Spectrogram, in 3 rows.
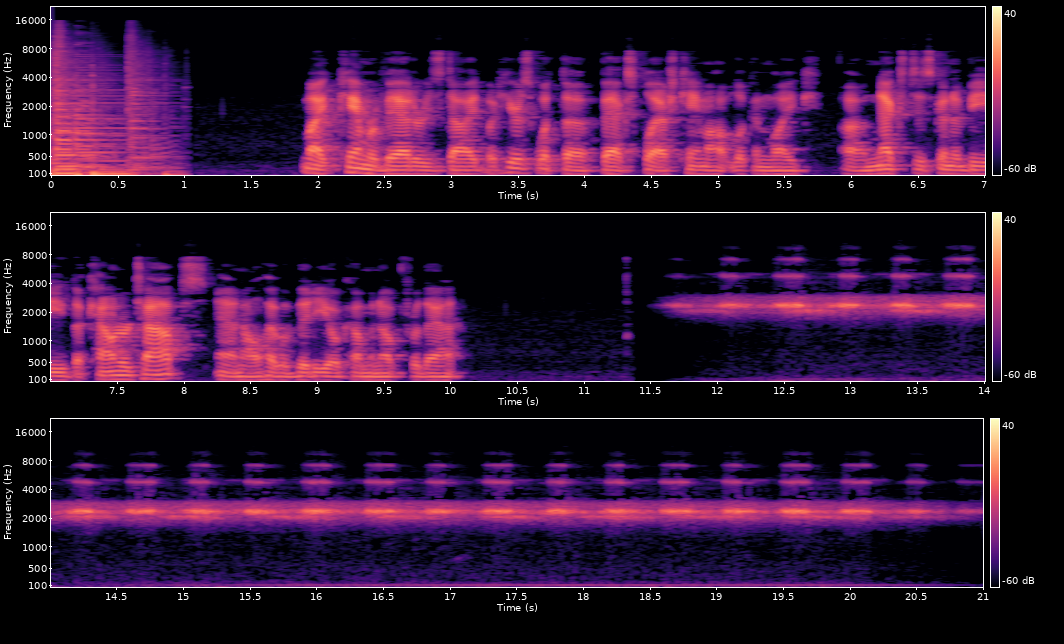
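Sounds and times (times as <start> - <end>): insect chirping trill: 11.6 - 21.0.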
